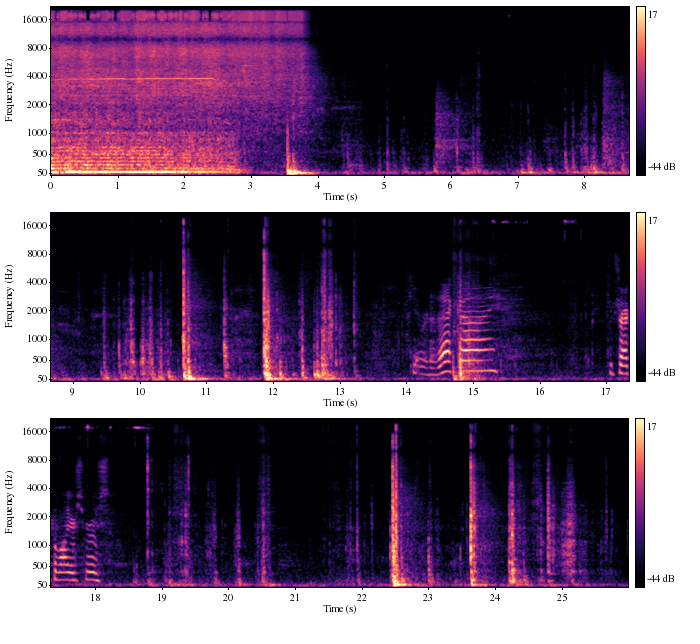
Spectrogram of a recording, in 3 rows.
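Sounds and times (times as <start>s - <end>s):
steady motor hum: 0.0s - 4.1s
loud hissing spray: 0.0s - 4.2s.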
